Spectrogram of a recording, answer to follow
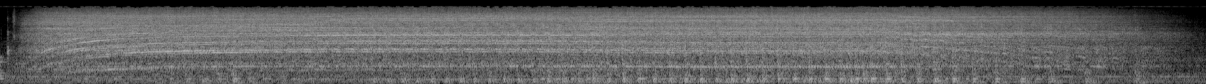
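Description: Electric drill driving a drum-type power drain snake, spinning the drum and cable as the cable is pushed into a kitchen sink drain line. The motor spins up with a rising whine, runs steadily, then slows and fades over the last few seconds.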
